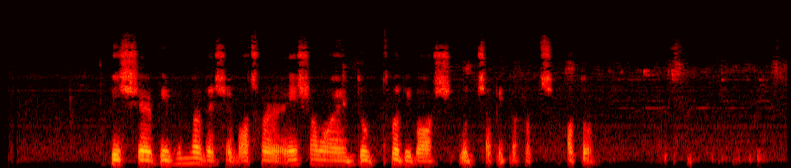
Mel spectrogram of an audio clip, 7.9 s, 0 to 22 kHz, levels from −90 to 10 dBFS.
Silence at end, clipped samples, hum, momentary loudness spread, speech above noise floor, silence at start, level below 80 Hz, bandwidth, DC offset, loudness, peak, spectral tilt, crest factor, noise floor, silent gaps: 0.15 s; under 0.1%; none; 15 LU; 33 dB; 1.1 s; -74 dBFS; 9.4 kHz; under 0.1%; -35 LUFS; -16 dBFS; -4.5 dB/octave; 20 dB; -68 dBFS; none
